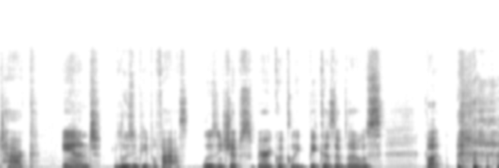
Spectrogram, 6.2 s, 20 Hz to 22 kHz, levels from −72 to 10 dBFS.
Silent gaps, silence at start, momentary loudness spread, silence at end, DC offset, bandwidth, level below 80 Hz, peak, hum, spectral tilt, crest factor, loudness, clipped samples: none; 0 s; 6 LU; 0 s; under 0.1%; 15.5 kHz; -58 dBFS; -4 dBFS; none; -3.5 dB/octave; 22 dB; -25 LUFS; under 0.1%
